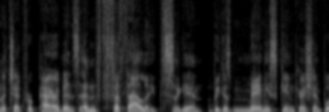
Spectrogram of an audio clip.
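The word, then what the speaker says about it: phthalate: You want to check for parabens and fthalates again because many skincare shampoo and cosmetic products contain these hormone disrupting chemicals.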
